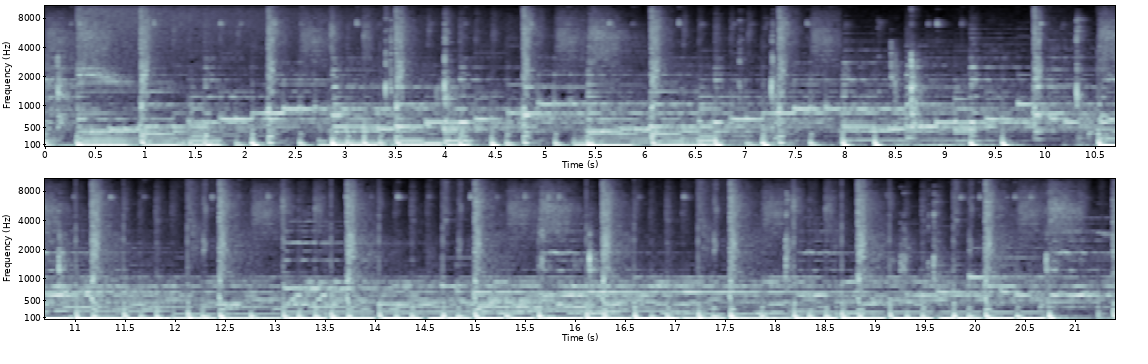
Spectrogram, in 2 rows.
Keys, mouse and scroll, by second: 0.0 f, 0.5 click, 1.4 click, 2.6 click, 3.4 middle click, 4.2 click, 5.3 click, 6.6 middle click, 7.1 shift+middle click, 7.5 click, 8.0 middle click, 8.5 f, 9.2 click, 10.2 middle click, 11.0 click, 11.7 click, 13.1 click, 15.3 click, 15.8-16.2 shift+click, 16.3-16.7 scroll down 1, 16.7 click, 17.3-18.0 scroll down 10, 18.0 middle click, 19.3-19.7 scroll up 6, 19.8 shift+click, 20.0 shift+click, 20.5 shift+click, 20.8 scroll up 2, 21.1 middle click.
